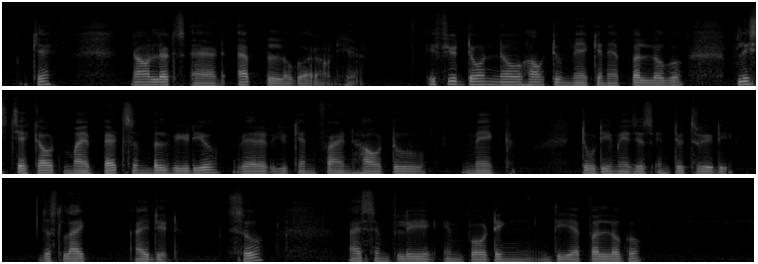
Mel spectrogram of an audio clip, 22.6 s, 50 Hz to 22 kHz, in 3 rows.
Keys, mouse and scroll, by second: 0.4 click, 1.4-4.4 drag, 17.5 KP_7, 19.5-22.5 drag.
